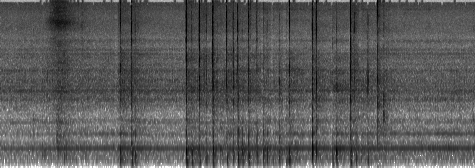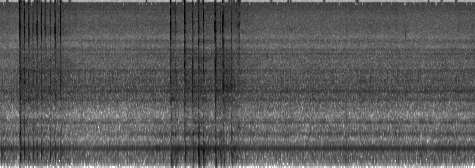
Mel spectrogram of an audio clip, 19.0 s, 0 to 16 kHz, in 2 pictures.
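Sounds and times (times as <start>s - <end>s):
faint electrical hum: 0.0s - 19.0s
keyboard typing: 2.4s - 2.8s, 3.7s - 7.7s, 9.9s - 10.8s, 12.9s - 14.3s.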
